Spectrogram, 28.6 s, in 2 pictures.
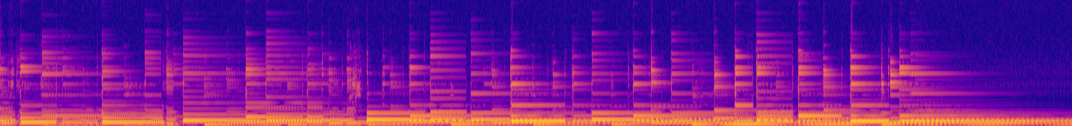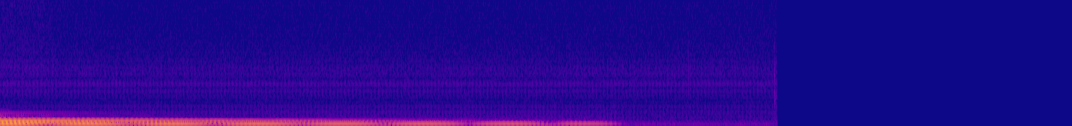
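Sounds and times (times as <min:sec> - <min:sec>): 
Stratocaster electric guitar played with fingers: 0:00.0 - 0:22.7.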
